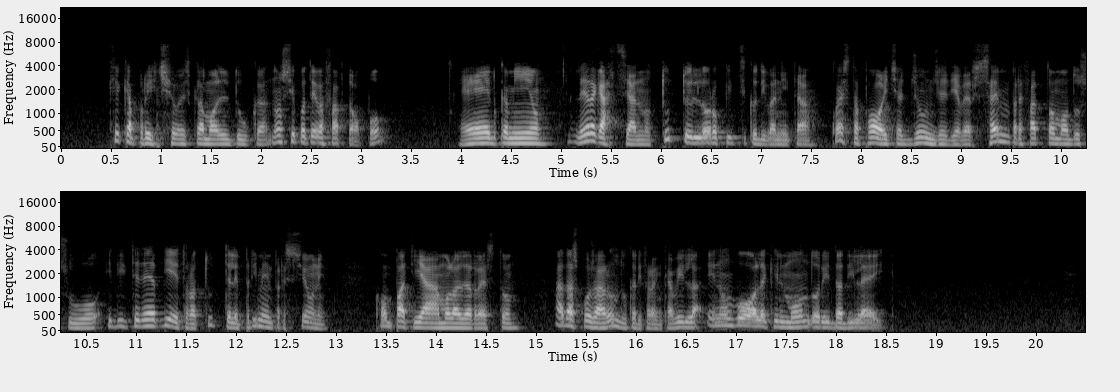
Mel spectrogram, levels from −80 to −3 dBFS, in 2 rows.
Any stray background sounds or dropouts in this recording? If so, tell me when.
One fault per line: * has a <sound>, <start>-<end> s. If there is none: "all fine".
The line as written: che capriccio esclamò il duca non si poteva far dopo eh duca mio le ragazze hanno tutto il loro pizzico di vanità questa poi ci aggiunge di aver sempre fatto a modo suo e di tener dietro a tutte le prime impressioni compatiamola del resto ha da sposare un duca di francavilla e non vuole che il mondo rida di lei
all fine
